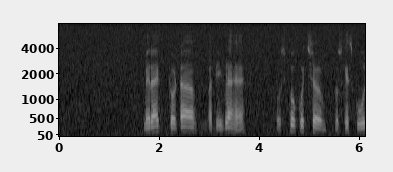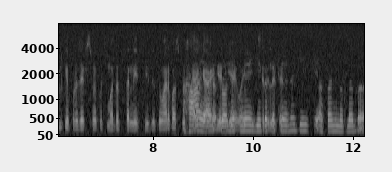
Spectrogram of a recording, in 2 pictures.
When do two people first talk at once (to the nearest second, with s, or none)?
9 s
